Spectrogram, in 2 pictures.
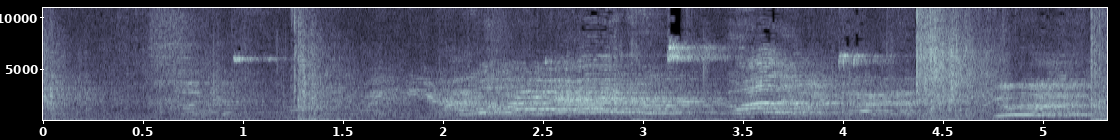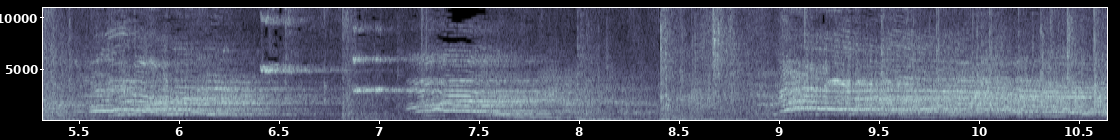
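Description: A volleyball rally in a gym: sharp smacks of the ball off players' hands and arms, a sharp one at the very start and more every second or two, under players' and spectators' shouts and cheers that echo in the hall and swell near the end.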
